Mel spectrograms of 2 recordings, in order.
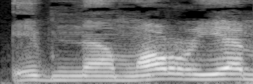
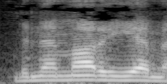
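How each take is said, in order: First: The r sound is thick and heavy. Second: The r sound is thin and light. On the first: The speaker calls it right. "الراء مفتوحة فتفخم" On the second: The speaker calls it wrong. "بعض الناس يقرأ مريم ابن مريم، لا هذا خطأ"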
